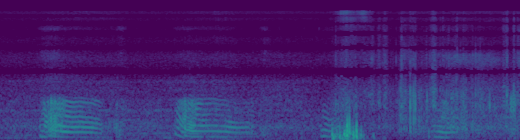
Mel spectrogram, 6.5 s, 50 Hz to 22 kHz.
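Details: A 9-week-old sleeping young animal snores heavily, with short, whistling, squeaky noises on each breath, then a snort and softer rustling.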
